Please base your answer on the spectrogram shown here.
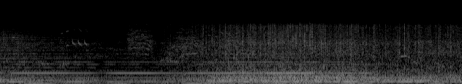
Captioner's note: wings flapping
